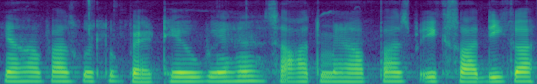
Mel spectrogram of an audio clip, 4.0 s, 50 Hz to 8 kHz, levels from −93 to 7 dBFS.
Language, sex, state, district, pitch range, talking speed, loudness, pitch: Hindi, male, Madhya Pradesh, Umaria, 150-160 Hz, 210 wpm, -18 LUFS, 155 Hz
